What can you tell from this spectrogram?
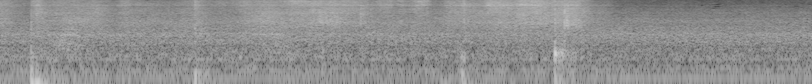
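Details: A quiet indoor room with a low steady hum and four soft knocks or thumps, and no animal voice.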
